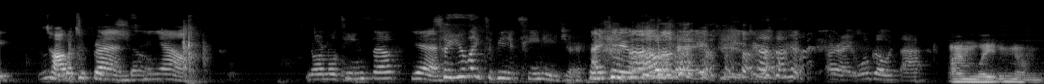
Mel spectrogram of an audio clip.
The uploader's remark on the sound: On location in a small remote town in the northern part of our state, we took our show live! The recording quality is rough and the conversation is raw as Paper Hope Street Team meets the teens and new Voice America Kids radio hosts at Round Valley High School in Eagar Arizona.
